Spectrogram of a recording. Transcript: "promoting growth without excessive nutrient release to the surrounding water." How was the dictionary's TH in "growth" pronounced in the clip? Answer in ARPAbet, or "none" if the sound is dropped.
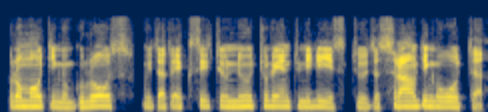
S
